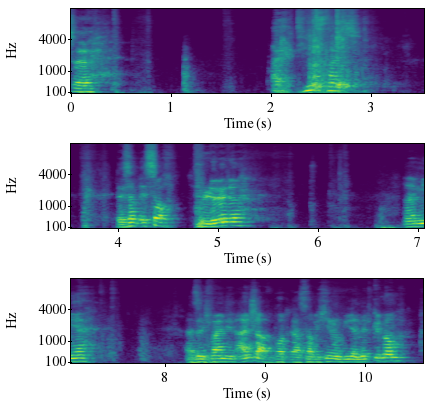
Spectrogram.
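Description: A man chatting casually while playing a game, rambling, muttering to himself and swearing now and then. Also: mid-range voice. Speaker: let's play commentator. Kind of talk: casual gameplay commentary. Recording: roomy, distant mic, noisy background.

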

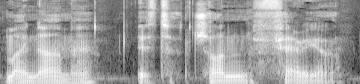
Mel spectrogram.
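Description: A man voicing a weary male settler in a slow bedtime story reading, earnest. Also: extremely low pitch, level tone, gravelly, dark tone, no echo, heavily acted.

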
